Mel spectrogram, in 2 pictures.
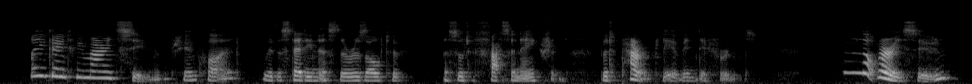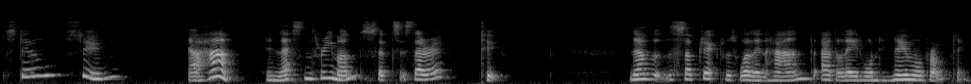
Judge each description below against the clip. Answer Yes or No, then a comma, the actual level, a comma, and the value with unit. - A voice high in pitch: Yes, high, 220 Hz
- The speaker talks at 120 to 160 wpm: Yes, average, 155 wpm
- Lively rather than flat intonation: Yes, wide, 7.0 semitones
